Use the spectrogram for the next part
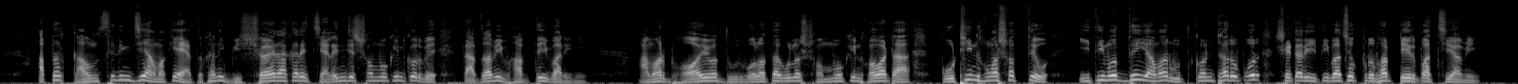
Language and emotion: Bengali, surprised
